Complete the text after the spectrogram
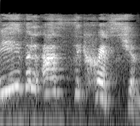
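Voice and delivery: high, swoopy pitch, hissed.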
